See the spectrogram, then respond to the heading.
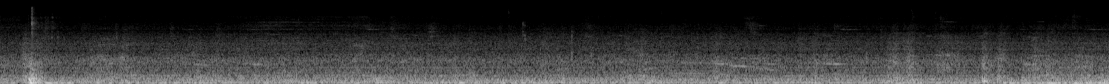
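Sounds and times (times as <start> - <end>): railcar wheels rumbling on track: 0.0 - 11.0.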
